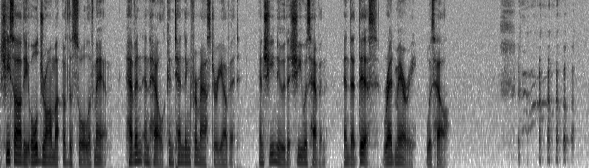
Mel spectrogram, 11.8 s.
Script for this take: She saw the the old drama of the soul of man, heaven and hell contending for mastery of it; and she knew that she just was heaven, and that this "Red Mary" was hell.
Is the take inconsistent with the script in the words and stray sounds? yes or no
yes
